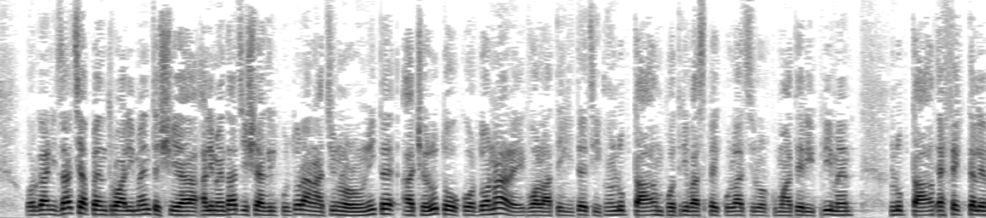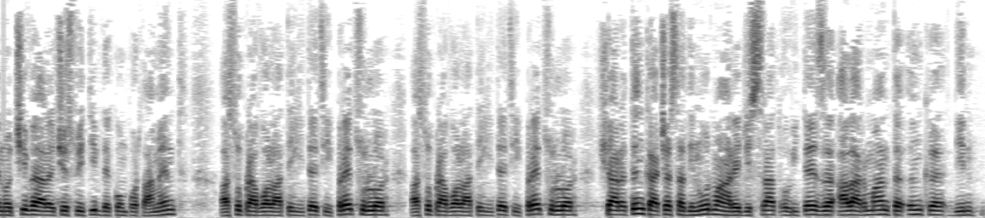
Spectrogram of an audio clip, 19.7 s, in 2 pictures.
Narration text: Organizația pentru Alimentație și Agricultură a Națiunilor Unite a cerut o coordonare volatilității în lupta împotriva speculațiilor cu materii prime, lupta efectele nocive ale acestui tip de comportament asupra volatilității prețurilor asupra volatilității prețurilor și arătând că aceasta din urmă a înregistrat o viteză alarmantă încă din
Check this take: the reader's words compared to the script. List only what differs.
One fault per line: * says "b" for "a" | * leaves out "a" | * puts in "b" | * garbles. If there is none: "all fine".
all fine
